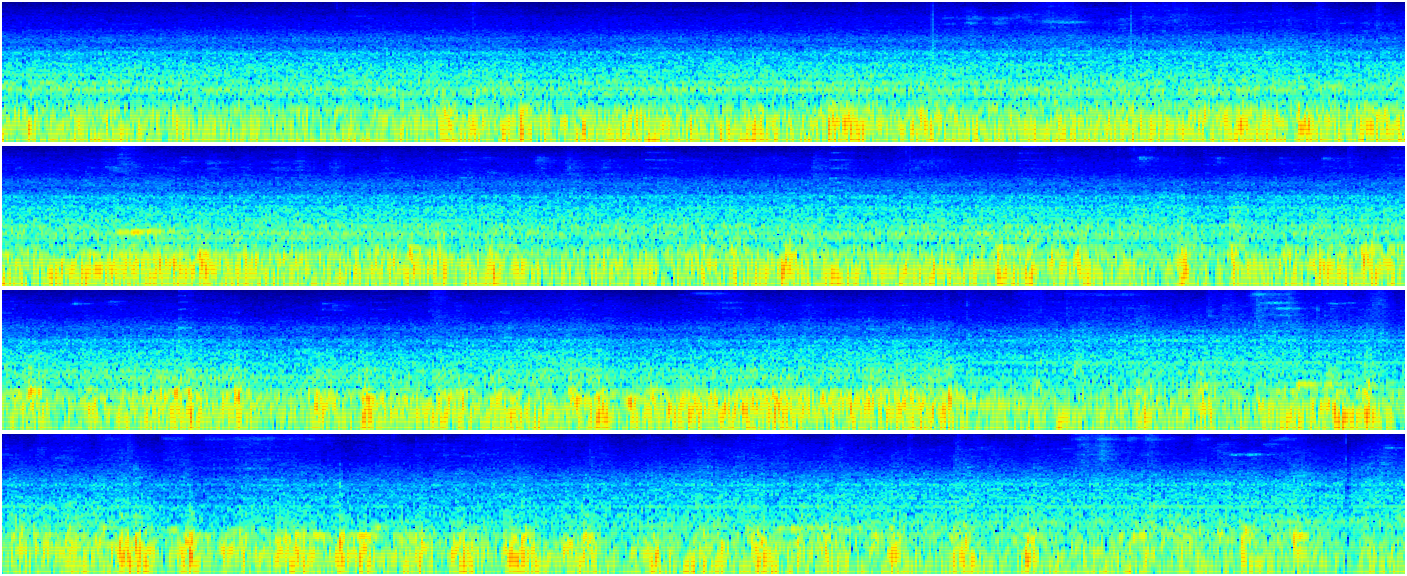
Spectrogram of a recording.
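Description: Onboard running noise of a CAF articulated electric train under way: a steady rumble of the wheels on the rails with a constant whine of several tones. Light clicks and knocks come through in the second half.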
